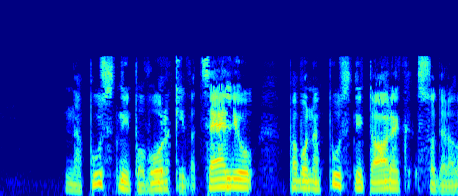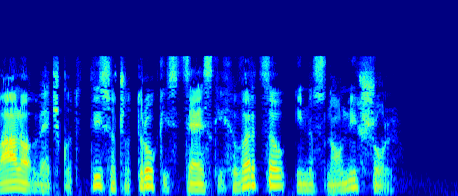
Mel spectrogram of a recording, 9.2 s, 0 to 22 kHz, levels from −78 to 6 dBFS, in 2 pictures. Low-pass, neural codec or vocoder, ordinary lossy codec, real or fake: 9.9 kHz; vocoder, 22.05 kHz, 80 mel bands, Vocos; AAC, 24 kbps; fake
